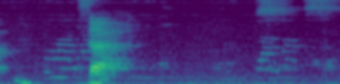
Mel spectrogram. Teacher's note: Za makhrajnya di ujung lidah menempel pada ujung gigi seri bagian bawah.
